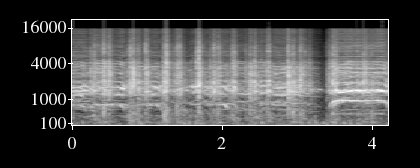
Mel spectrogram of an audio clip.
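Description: A group of boys chanting and yelling together as a team war cry, voices overlapping, some held on long notes.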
